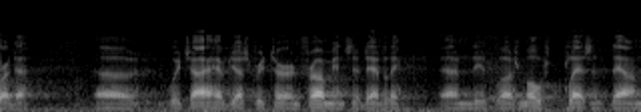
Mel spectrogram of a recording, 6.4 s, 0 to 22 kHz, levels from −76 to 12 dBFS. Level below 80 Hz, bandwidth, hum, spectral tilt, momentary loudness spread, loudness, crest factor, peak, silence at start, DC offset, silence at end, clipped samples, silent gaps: -52 dBFS; 20 kHz; none; -6 dB/octave; 16 LU; -31 LUFS; 18 dB; -12 dBFS; 0 s; under 0.1%; 0 s; under 0.1%; none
